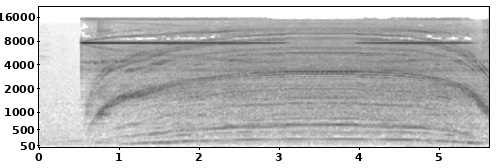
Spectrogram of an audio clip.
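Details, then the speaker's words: 3D Robotics quadcopter with APM 2.5 board and 3DR 20 A ESCs during ESC calibration step 6, transmitter fed straight to the ESCs: motor whine climbs smoothly, holds, then falls evenly; throttle progressive and healthy. "so now I am step 6 of calibration I have calibrated the asks and when I move the throttle stick we hear very well that I have a progressive throttle so this is at calibration moment"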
